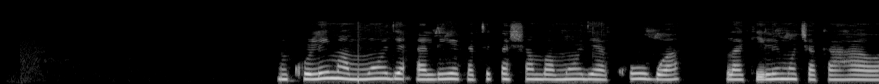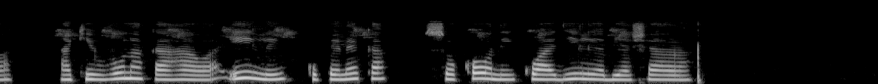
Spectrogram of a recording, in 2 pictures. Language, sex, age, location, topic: Swahili, female, 25-35, Dar es Salaam, agriculture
